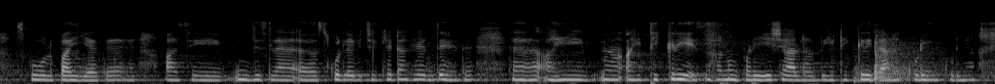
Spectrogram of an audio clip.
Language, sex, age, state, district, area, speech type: Dogri, female, 18-30, Jammu and Kashmir, Kathua, rural, spontaneous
